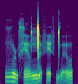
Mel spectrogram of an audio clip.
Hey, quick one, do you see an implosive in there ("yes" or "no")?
no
